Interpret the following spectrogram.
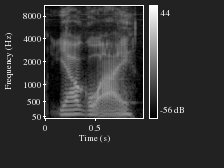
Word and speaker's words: Yaoguai: Others claimed a Yaoguai. So Guai is how you pronounce that.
